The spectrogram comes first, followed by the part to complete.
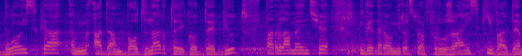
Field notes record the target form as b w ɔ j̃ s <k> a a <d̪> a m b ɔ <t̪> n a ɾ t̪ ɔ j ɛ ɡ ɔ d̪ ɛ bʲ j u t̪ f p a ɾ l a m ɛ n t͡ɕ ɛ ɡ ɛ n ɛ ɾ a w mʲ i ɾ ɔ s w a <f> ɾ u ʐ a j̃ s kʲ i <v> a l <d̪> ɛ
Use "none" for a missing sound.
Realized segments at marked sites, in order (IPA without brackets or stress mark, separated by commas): k, d̪, d̪, f, v, d̪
